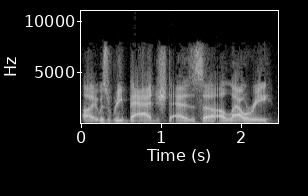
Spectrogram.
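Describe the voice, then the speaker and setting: A man's voice: mid-range voice, little pitch movement, moderate pace, pushed and bright, no echo, lo-fi sound. A man speaking as a musician guest in an interview, telling detailed, chatty anecdotes.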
